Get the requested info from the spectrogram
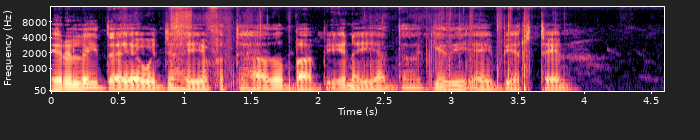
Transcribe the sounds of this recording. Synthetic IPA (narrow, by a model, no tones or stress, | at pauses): ɛːɾlɛjd̪ɐjaːwɐt͡ʃɐɦɐjɐfɐt̪ʰɐɦaːðɔbaːbɪʔɪnɐjɐd̪aːɡɐðiːʔɛjbɛːrt̪ʰɛːn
